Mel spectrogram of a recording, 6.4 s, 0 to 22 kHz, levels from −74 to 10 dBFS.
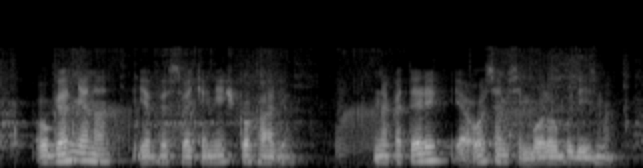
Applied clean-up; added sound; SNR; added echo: none; Fart + Engine; 17 dB; none.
